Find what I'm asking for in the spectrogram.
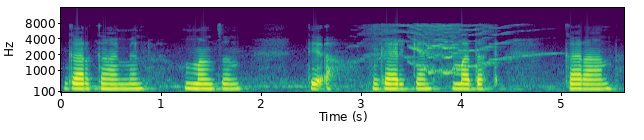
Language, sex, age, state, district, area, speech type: Kashmiri, female, 30-45, Jammu and Kashmir, Bandipora, rural, spontaneous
